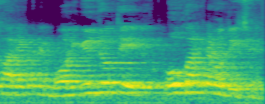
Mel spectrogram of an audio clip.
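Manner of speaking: ordinary delivery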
